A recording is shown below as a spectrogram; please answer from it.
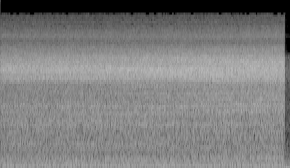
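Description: A Mercedes Sprinter diesel engine with intake air and particulate filter faults runs with revs held up, a steady, loud, unchanging drone with a low hum that cuts off abruptly at the end.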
